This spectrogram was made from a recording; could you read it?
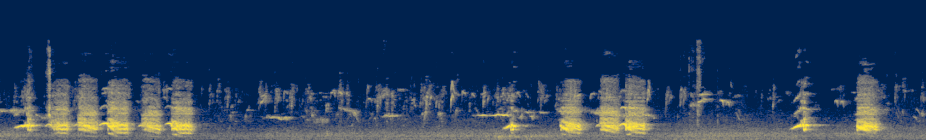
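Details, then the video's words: Red-crowned amazon squawking in early morning in Pasadena: loud harsh bursts, four in quick succession, then pairs of grating cries with short upward-sliding notes, over a background of thin high small-bird chirps. "Red-crowned Amazon Bird Sound, Bird Song, Bird Call"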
